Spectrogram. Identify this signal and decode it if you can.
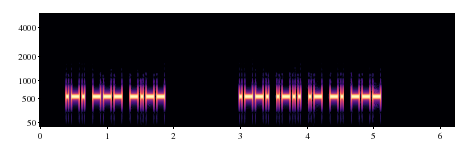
Morse code, heard as a keyed tone, about 30 wpm, 550 Hz. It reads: ROY PLANO
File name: Ultimate Word List / 30WPM Ultimate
